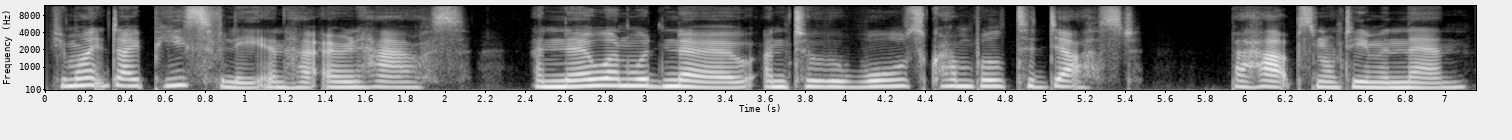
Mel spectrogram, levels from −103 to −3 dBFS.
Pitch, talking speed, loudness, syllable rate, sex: 225 Hz, 185 wpm, -18 LUFS, 5.1 syllables/s, female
